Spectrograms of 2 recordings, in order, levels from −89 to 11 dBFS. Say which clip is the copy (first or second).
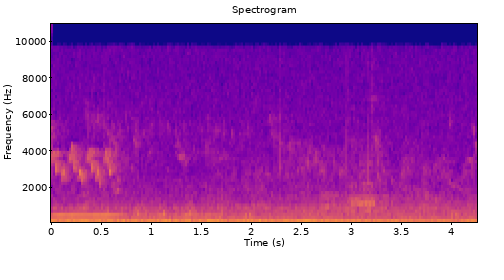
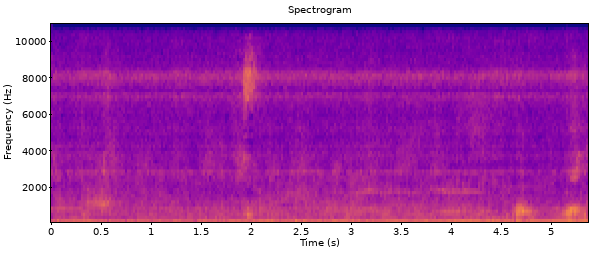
second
